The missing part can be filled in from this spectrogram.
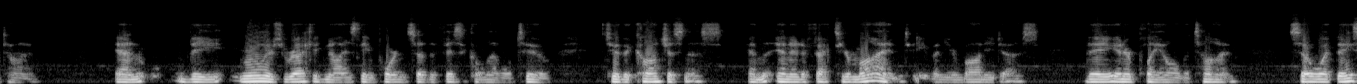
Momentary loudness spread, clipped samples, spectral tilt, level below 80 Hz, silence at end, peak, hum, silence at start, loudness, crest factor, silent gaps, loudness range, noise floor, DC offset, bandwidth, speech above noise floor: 15 LU; under 0.1%; -8.5 dB/octave; -56 dBFS; 0 s; 0 dBFS; none; 0.1 s; -16 LUFS; 14 dB; none; 3 LU; -59 dBFS; under 0.1%; 7.2 kHz; 44 dB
